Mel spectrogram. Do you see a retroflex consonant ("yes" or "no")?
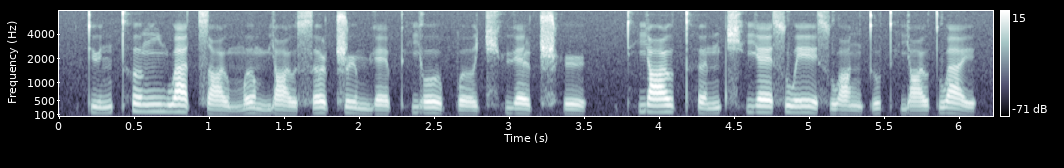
yes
